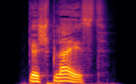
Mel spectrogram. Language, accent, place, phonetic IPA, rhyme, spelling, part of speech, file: German, Germany, Berlin, [ɡəˈʃplaɪ̯st], -aɪ̯st, gespleißt, verb, De-gespleißt.ogg
- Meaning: past participle of spleißen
